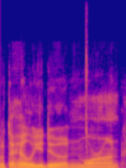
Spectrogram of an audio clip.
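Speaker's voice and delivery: speaking in a moose voice. Retelling how curious moose in the woods stared: voicing a staring moose. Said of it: "They'd come out of the woods and stare at me like".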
